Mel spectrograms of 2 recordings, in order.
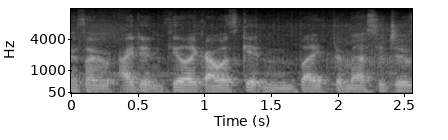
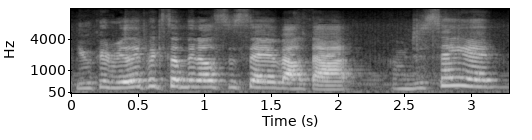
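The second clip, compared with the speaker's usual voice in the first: high, loud sassy advice; playful scolding, pitched way up; mock advice; 10 semitones higher, 8 dB louder than usual. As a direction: tease them in a much higher voice. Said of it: "I'm like".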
